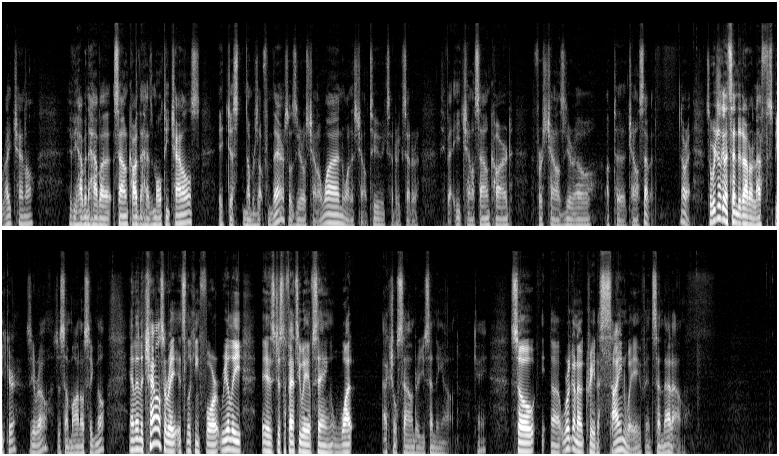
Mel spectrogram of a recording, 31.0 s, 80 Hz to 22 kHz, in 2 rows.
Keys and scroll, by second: 28.9 shift+s, 29.1 shift+i, 30.5-31.0 typing.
